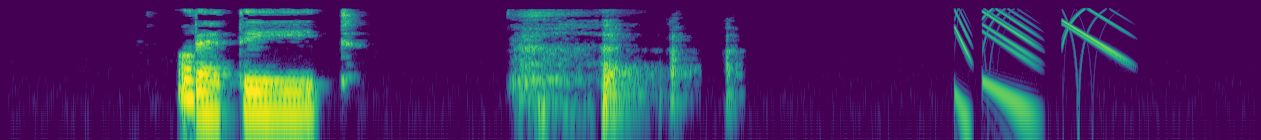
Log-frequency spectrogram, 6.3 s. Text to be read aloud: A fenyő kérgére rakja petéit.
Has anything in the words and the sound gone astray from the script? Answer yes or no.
yes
